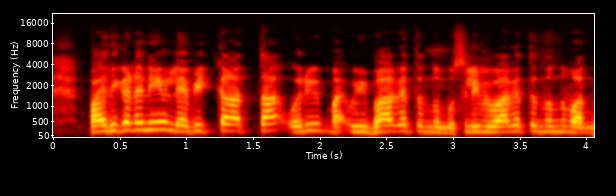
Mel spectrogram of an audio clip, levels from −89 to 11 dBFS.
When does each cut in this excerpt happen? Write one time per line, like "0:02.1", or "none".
none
